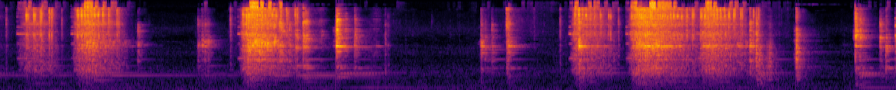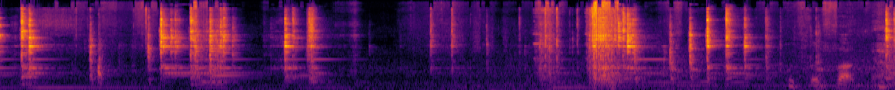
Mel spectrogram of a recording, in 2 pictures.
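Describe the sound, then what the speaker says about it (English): A ratchet tightening Tomei UEL exhaust header bolts on a Scion FR-S gives bursts of close, rapid clicking in several short runs, with pauses and someone talking between them. "Now we're gonna fasten these only a little bit."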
